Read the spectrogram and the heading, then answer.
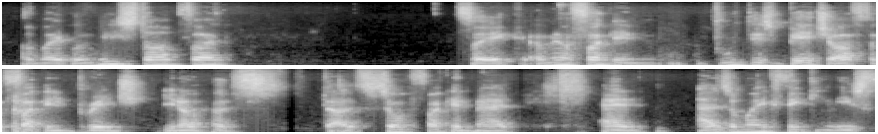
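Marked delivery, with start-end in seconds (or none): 0.4-6.4 mildly heated grumbling threat; worked-up, exasperated rant; retold anger. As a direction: vent like you're retelling your own fuming. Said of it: "I'm getting so mad".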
